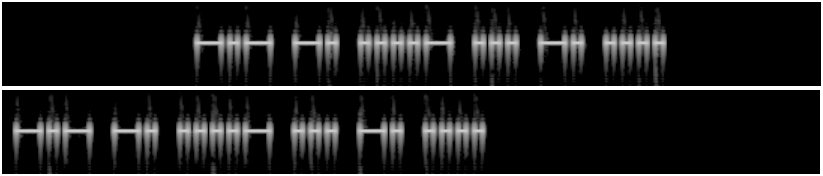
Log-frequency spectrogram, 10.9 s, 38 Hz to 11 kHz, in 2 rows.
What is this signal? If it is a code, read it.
Morse code, heard as a keyed tone, about 22 wpm, 700 Hz. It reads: KN4SNH KN4SNH
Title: USA Call Signs - 6 Characters - Repeated 2x - 22wpm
